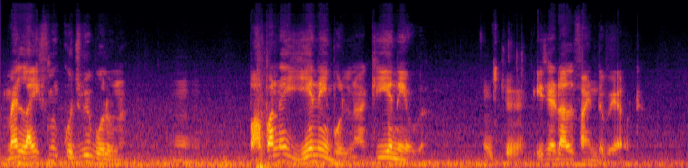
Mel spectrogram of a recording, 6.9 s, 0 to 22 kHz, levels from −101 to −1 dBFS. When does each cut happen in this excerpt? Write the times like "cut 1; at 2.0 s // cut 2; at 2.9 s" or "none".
none

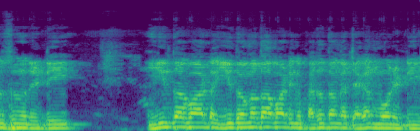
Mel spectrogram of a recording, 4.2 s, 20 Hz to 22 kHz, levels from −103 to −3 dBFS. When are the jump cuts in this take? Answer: none

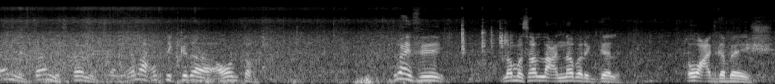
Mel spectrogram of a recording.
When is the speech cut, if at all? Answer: none

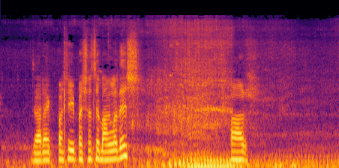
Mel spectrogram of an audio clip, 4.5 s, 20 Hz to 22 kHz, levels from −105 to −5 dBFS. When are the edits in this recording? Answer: none

